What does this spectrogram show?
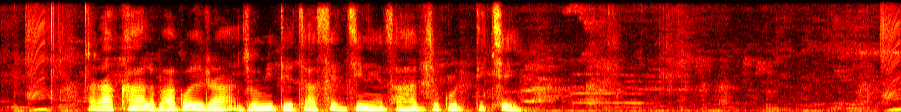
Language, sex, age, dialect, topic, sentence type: Bengali, female, 25-30, Western, agriculture, statement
